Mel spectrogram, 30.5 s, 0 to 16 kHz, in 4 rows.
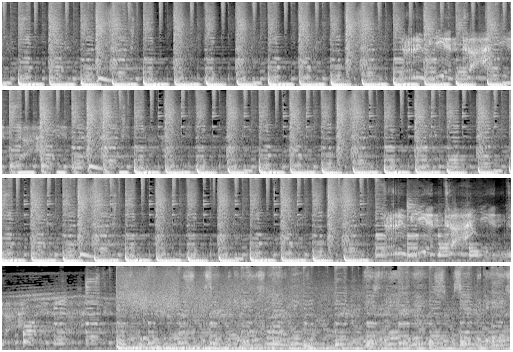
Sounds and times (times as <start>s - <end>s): Disco: 0.0s - 30.5s.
